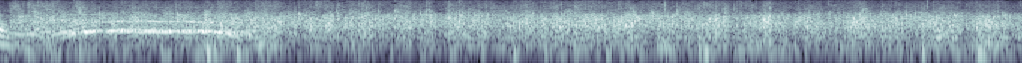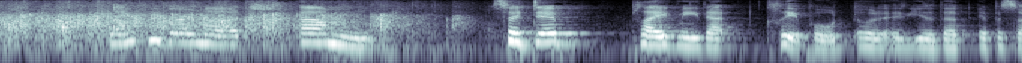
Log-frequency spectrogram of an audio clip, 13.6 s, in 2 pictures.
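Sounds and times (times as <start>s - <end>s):
audience applauding a performer: 0.0s - 10.1s
woohoo cries: 0.4s - 1.8s
speech: 7.6s - 9.5s, 10.1s - 13.6s.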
